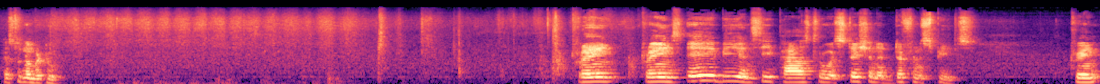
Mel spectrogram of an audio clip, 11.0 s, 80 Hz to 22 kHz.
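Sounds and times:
eraser rubbing whiteboard: 0.3 - 3.9.

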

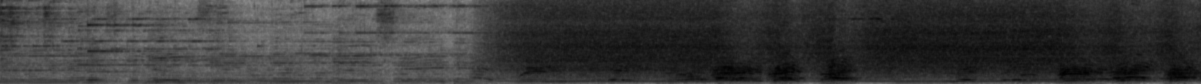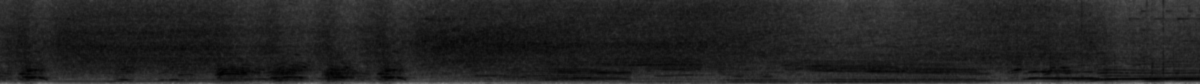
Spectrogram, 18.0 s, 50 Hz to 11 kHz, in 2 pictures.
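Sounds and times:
people calling out: 3.6 - 6.5, 7.1 - 17.4
loud steady hiss: 3.6 - 18.0.

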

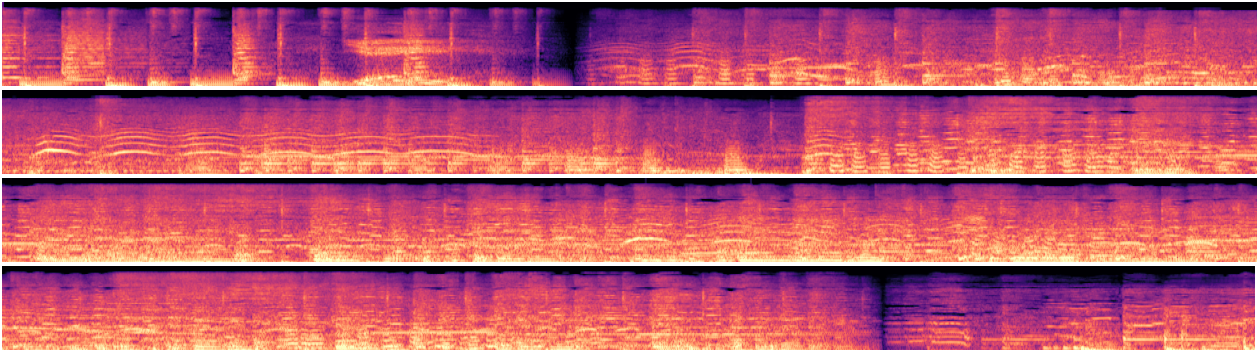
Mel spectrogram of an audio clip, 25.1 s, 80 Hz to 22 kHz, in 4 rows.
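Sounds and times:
steady bass beat: 0.0 - 2.9, 10.3 - 23.2
accordion: 8.8 - 25.0.

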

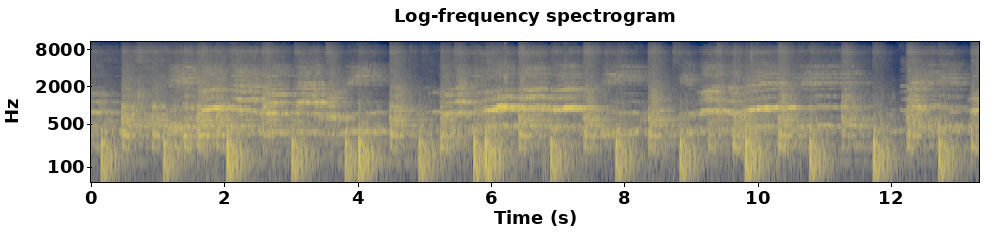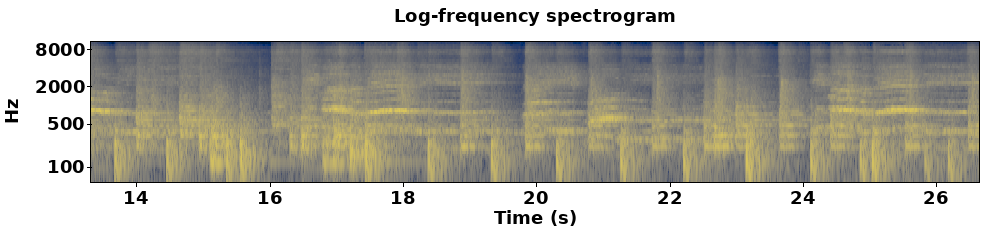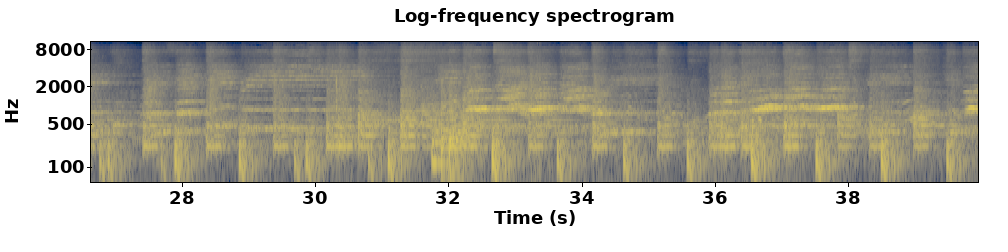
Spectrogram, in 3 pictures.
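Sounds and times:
choir singing gospel: 0.0 - 39.9
steady beat: 0.0 - 39.9.

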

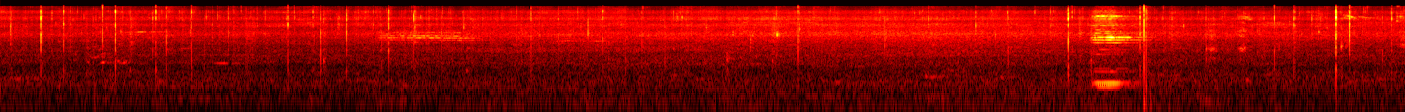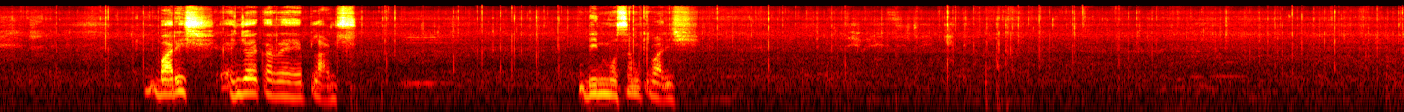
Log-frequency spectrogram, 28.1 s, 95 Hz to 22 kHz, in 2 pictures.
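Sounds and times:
rain patter on plants: 0.0 - 28.0.

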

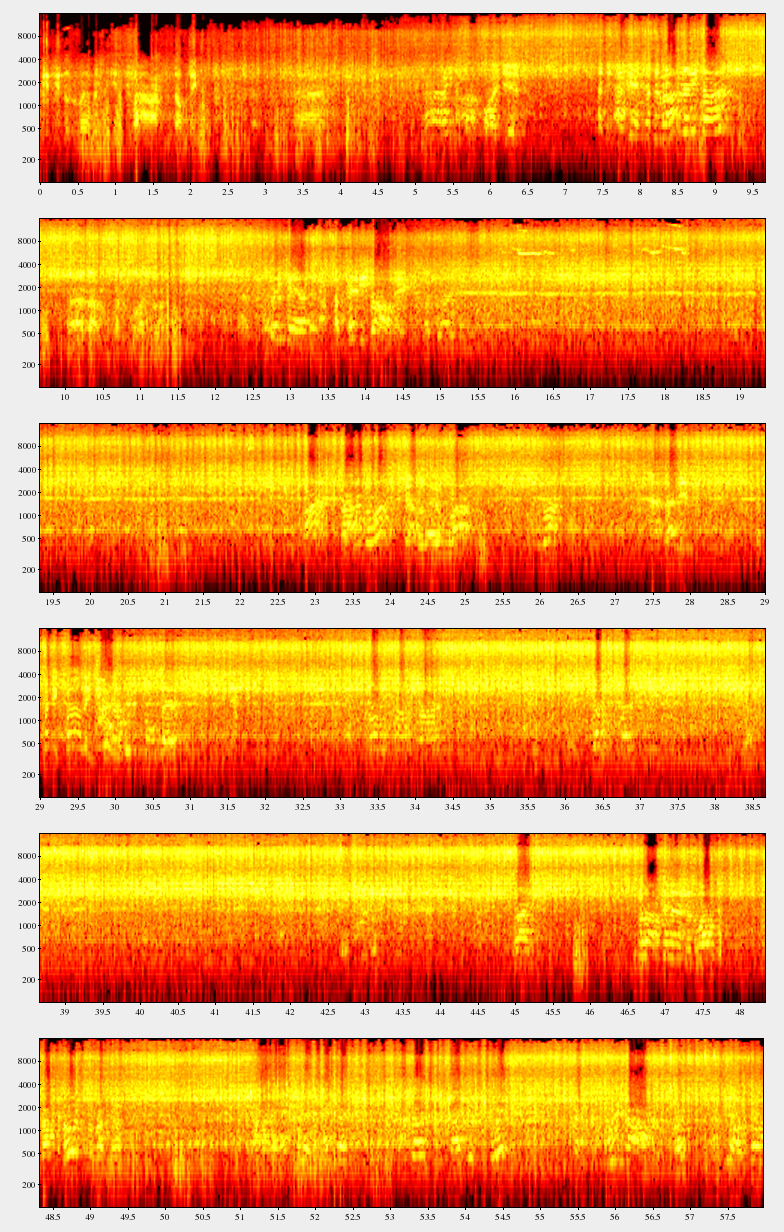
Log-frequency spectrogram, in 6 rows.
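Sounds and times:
old car engine chattering: 0.0 - 57.9
faint voices: 40.9 - 57.9.

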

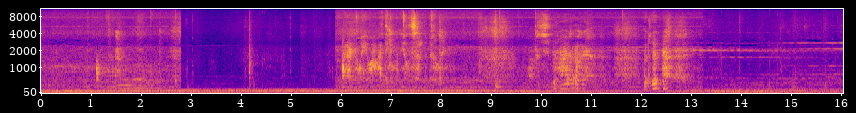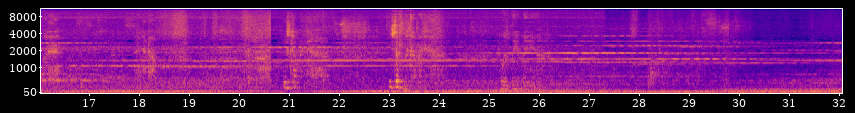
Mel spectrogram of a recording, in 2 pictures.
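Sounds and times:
low rumbling drone: 0.0 - 32.0.

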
